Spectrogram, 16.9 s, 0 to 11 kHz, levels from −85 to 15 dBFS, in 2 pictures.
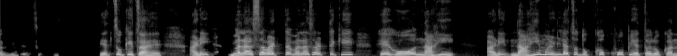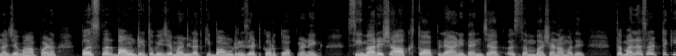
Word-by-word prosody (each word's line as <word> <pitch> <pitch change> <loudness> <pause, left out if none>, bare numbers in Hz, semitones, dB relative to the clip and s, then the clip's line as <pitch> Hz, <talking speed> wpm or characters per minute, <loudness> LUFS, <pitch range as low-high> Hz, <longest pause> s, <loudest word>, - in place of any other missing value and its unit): अगदी 210 0 -9
चुकीचं, 215 0 -21 0.6
हे 275 - +3
चुकीचं 300 -5 +3
आहे 185 -4 +2 0.4
आणि 280 +7 +1 0.3
मला 295 +4 +6
असं 335 +1 +5
वाटतं 320 +1 +3
मला 310 0 +1
असं 330 +2 -1
वाटतं 325 0 -3
की 340 +1 -2 0.4
हे 320 - +2
हो, 295 +1 +4
नाही 275 -2 +1 0.4
आणि 250 +6 +1
नाही 245 +6 +3
म्हणल्याचं 325 0 +1
दुःख 300 +2 -7
खूप 330 -1 -2
येतं 260 -3 +1
लोकांना 225 -1 -1
जेव्हा 240 +2 -1
आपण 255 +3 -1 0.4
पर्सनल 260 +3 +2
बाउंड्री 245 0 +4
तुम्ही 250 -1 0
जे 255 +1 +1
म्हटलात 230 -3 0
की 245 - -6
बाउंड्री 220 +4 0
सेट 245 -3 -2
करतो 210 -3 -3
आपण 195 +1 -6
एक 190 0 -7 0.4
सीमारेषा 260 +2 +3
आखतो 245 +1 -1
आपल्या 230 +2 +1
आणि 225 0 -2
त्यांच्या 220 -1 -4
संभाषणामध्ये, 210 -5 -4 0.4
तर - - +2
मला 285 +2 +1
असं 320 +2 -4
वाटतं 325 +1 -6
की 335 - -5
250 Hz, 165 wpm, -21 LUFS, 225-300 Hz, 0.6 s, मला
